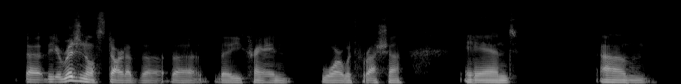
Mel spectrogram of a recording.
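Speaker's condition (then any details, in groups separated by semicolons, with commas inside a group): No condition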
